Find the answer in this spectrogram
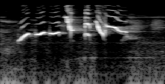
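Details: Oriental magpie-robin song meant to provoke a rival to sing: a rising whistled slur followed by three level whistles, then a burst of sharp, buzzy falling notes.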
